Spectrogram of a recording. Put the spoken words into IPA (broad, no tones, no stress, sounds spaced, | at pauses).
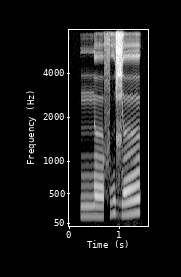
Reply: nː əː f ə̤ ʑ əː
